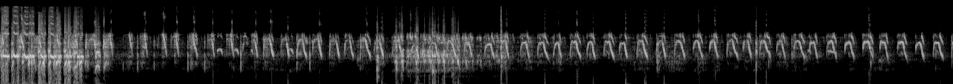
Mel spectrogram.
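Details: At a green wood hoopoe nest in Pretoria, South Africa, in February, with three chicks fed by the entire flock: after a loud rustling burst, a long, fast run of arched, cackling notes follows at an even pace, with brief scuffling midway.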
